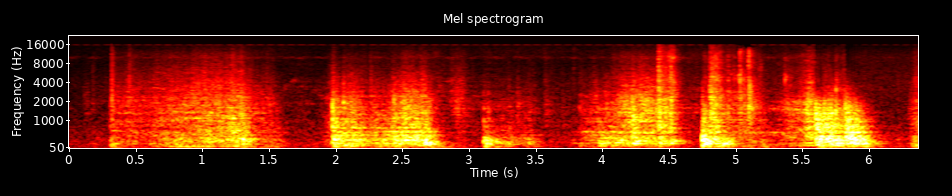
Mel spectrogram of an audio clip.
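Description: A sheet of marine-grade plywood scraping and sliding over the boat's stringers and bulkhead edges as it is worked into place for a deck panel. It goes in about five rough scraping pushes, each about a second long, several starting with a knock as the board drops or catches.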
